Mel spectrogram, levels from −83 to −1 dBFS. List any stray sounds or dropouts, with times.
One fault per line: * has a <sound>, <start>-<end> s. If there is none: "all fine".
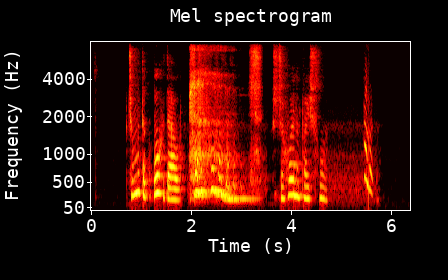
* has a laugh, 1.9-3.5 s
* has a chirp, 5.5-5.7 s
